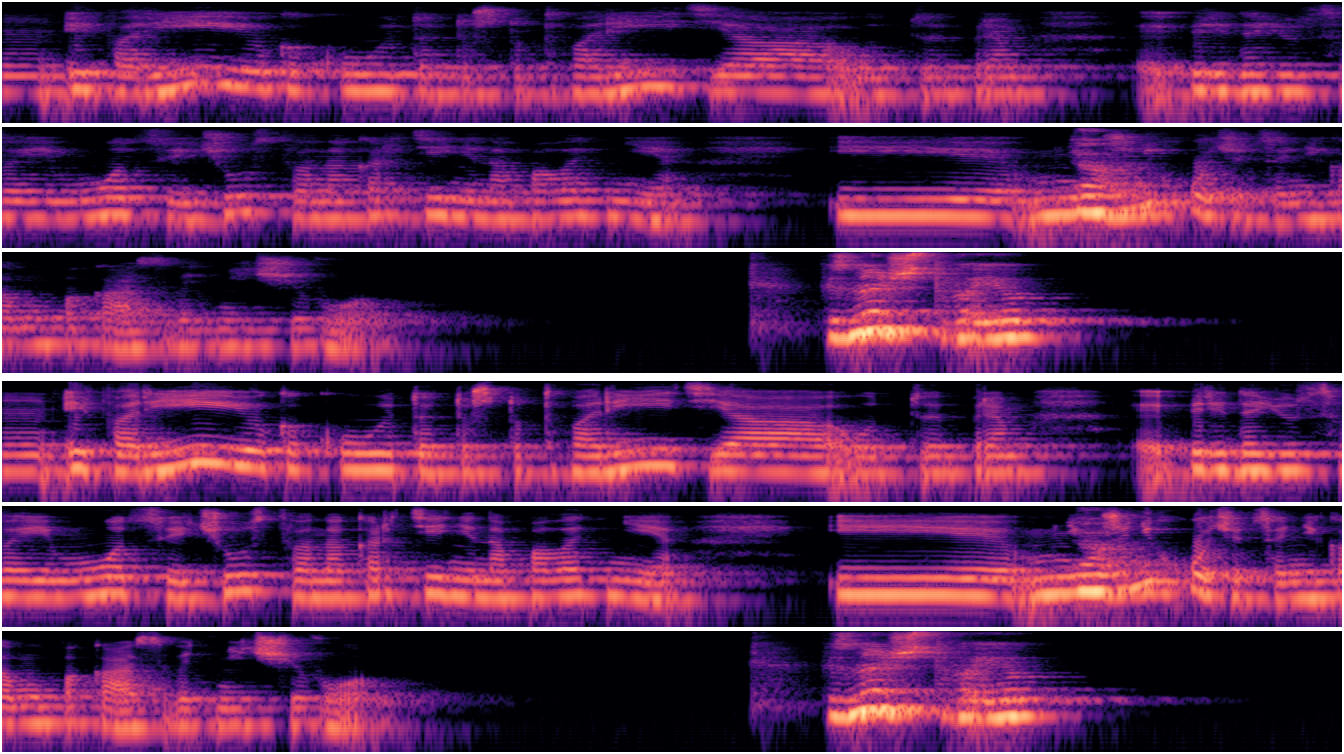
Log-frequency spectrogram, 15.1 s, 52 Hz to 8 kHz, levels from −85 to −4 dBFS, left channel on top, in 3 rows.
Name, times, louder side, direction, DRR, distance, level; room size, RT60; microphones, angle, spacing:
voice 1, 0.0-11.4, right 4 dB, 70° right, 9 dB, 0.3 m, -29 dB
voice 2, 9.0-9.3 12.9-13.9, left 1 dB, 60° left, -4 dB, 1.1 m, -20 dB
3.8 x 2.3 x 2.4 m, 0.68 s
head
